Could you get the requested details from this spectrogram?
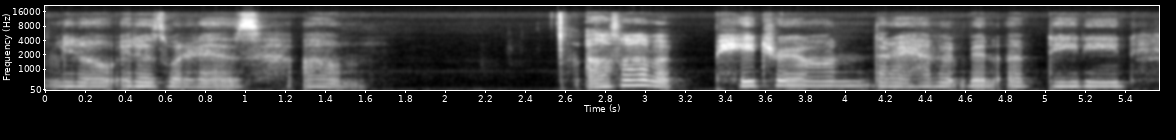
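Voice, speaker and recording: A soft-spoken woman talks at a fairly quick pace, her pitch medium with ordinary variation. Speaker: crafting YouTuber. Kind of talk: casual chat. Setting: voiceover recorded at home. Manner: halting.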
